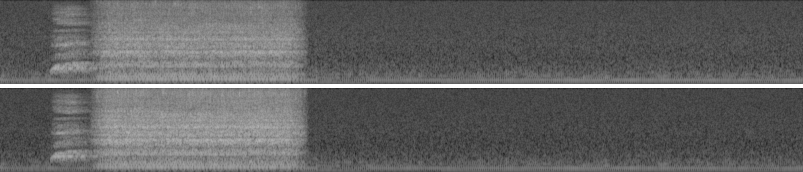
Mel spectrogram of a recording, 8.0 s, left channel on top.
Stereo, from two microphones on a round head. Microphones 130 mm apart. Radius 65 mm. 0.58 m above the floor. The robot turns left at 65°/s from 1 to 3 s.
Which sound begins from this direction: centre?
A gasp, at 0.5 s.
